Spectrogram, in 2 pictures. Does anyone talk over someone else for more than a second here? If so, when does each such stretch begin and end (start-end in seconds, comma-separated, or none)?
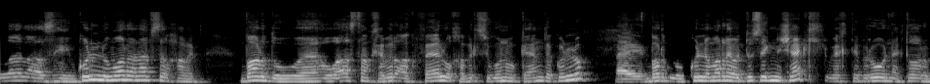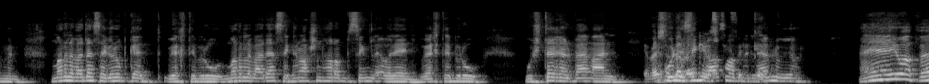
15.7-17.1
